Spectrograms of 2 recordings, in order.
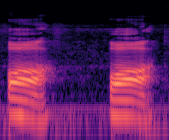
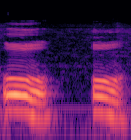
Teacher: যেমন তুমি যদি উচ্চারণ করো অ অ, এবার যদি উচ্চারণ করো ও ও, লক্ষ্য করলে দেখবে যে অ এর তুলনায় ও উচ্চারণকালে ঠোঁট বেশি সংকুচিত হচ্ছে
